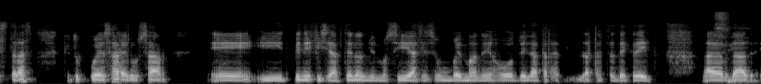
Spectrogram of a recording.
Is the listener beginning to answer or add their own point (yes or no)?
no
